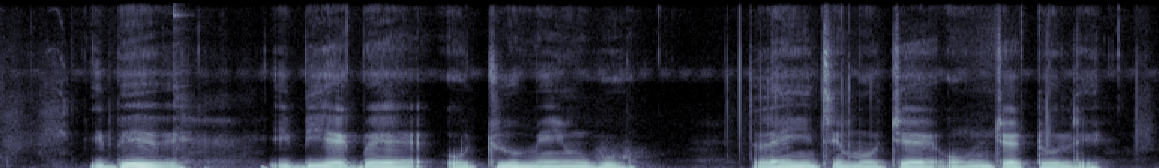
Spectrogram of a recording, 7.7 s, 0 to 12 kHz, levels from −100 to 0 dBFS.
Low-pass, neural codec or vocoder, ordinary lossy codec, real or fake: none; none; none; real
